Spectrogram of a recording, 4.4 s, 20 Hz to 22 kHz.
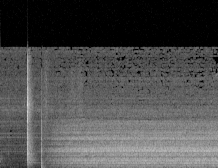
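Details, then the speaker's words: Hughes & Kettner 50 W Switchblade amp, effects loop off, Decimator G-string now on AC power instead of battery, guitar not through the pedal board: two switch clicks then steady even hiss, no rising hum; noise floor about the same, normal. "can see that the sound is relatively the same"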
